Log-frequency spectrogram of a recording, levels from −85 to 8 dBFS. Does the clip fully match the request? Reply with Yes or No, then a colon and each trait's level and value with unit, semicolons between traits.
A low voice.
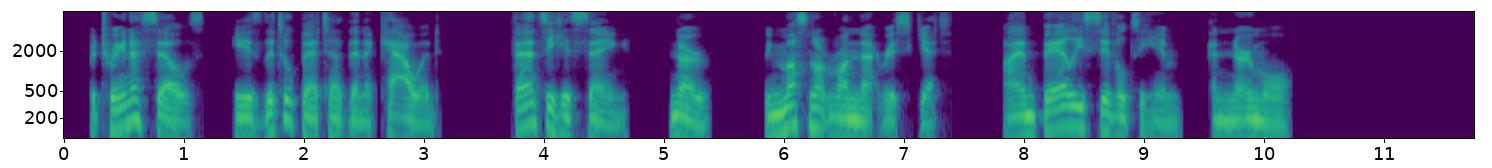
Yes: low, 100 Hz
